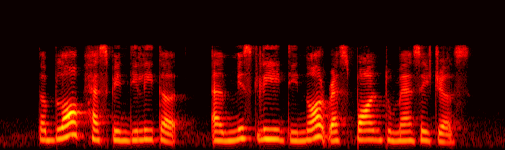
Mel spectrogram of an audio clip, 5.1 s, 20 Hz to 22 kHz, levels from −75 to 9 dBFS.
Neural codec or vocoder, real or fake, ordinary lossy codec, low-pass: codec, 16 kHz in and 24 kHz out, 1 kbps, XY-Tokenizer; fake; none; 7.2 kHz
